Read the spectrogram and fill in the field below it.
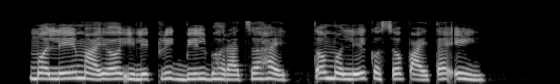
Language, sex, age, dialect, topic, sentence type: Marathi, female, 18-24, Varhadi, banking, question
